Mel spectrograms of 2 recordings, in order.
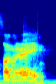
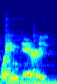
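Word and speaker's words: Whangārei: in this video where I live now called fog array most Canadians can't pronounce right medically as a Canadian you with you at Wayne dairy but in the proper moldy pronounciation and fungi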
